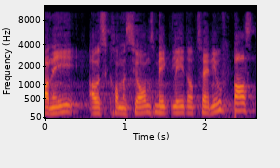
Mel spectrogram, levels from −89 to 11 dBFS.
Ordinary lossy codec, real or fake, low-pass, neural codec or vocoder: MP3, 48 kbps; fake; 9.9 kHz; vocoder, 22.05 kHz, 80 mel bands, Vocos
